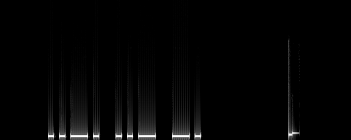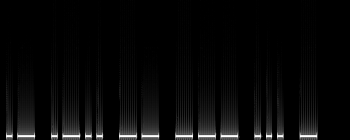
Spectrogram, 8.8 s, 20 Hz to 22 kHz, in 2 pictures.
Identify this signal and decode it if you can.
Morse code, heard as a keyed tone, about 17 wpm, 700 Hz. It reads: FUN ALMOST
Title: Sentences from Top 700 Words - New Word Drill - 17wpm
